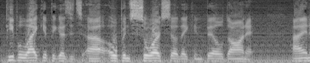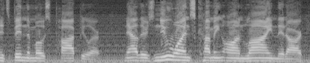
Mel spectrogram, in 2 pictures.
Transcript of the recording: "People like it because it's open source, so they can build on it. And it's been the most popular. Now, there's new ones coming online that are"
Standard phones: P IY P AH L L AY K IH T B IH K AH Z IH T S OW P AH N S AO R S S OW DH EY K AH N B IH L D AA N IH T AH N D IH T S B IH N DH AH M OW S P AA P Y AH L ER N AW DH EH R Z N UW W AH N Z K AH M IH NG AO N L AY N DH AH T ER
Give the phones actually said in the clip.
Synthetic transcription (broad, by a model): P IY P L L AY K IH T B IH K AH Z IH T S OW P AH N S AO R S S OW DH EY K AH N B IH L D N IH T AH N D IH T S B IH N DH AH M OW S P AA P Y L ER N AW DH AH R Z N UW W AH N Z K AH M IH NG AO N L AY N DH AH T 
